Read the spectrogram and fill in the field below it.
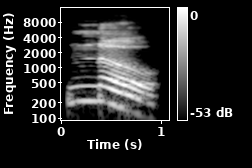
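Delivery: "No" drawn out, gliding steadily down; falling tone. Shown as a demonstration. Teacher proving English has tones, falling-tone "No". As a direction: say "No" long with a falling tone. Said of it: "You have tone there".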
